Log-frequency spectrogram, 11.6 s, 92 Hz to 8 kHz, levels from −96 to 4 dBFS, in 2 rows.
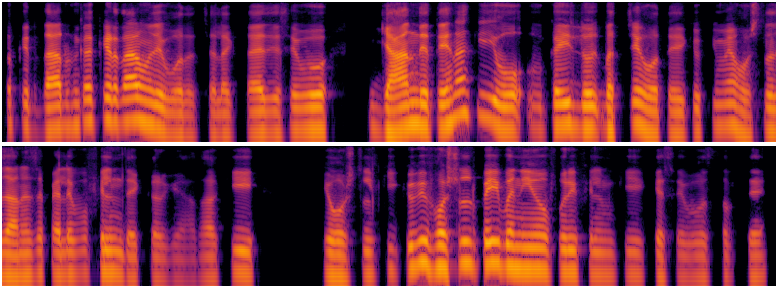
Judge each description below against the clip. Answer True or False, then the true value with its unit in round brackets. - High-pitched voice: False (140 Hz)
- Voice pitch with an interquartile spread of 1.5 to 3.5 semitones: False (3.9 semitones)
